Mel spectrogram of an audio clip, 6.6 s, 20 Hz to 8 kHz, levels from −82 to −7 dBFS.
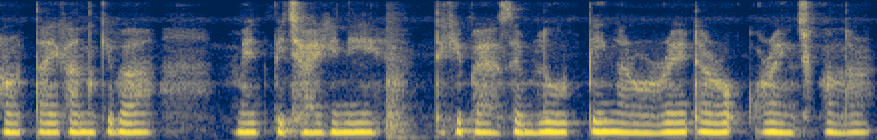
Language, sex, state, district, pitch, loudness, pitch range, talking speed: Nagamese, female, Nagaland, Dimapur, 195 Hz, -15 LUFS, 195-200 Hz, 165 wpm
